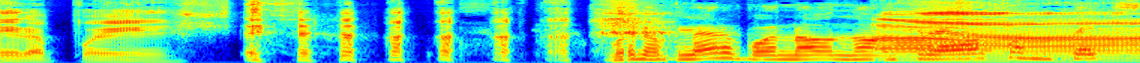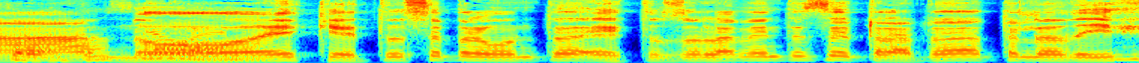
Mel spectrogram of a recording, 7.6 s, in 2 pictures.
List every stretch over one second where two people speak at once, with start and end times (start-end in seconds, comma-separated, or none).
2.9-4.8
